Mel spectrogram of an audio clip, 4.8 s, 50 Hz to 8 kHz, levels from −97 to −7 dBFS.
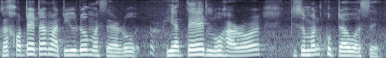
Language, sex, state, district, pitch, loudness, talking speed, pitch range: Assamese, female, Assam, Sonitpur, 225 Hz, -13 LUFS, 135 wpm, 200-245 Hz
